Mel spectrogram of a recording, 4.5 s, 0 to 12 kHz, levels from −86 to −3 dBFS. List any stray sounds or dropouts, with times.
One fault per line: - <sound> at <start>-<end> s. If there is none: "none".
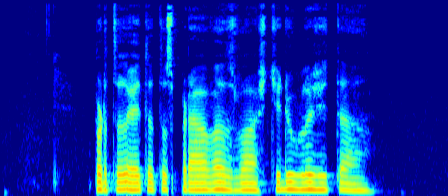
none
